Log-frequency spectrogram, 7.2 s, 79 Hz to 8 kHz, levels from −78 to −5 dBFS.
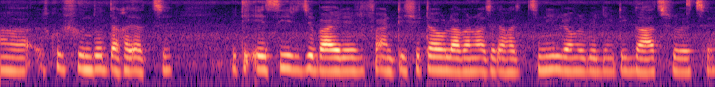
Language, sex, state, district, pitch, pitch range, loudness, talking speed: Bengali, female, West Bengal, Kolkata, 190 Hz, 185-205 Hz, -19 LUFS, 200 wpm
